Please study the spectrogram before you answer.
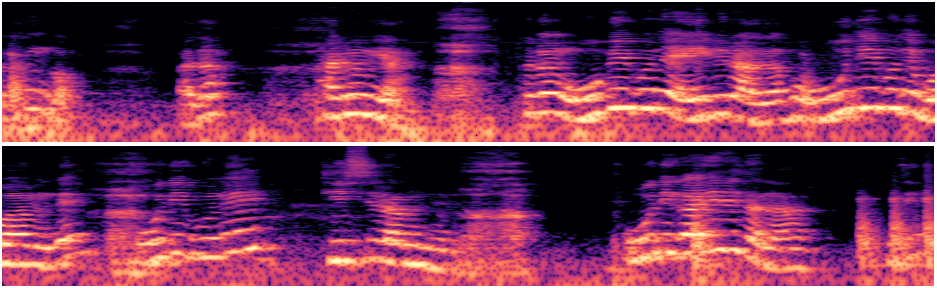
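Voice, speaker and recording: A woman teaching math to a class, her voice high and her tone coaxing as she keeps asking students questions. She sounds distant from the mic, the room is echoey, and a steady noise runs behind her.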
